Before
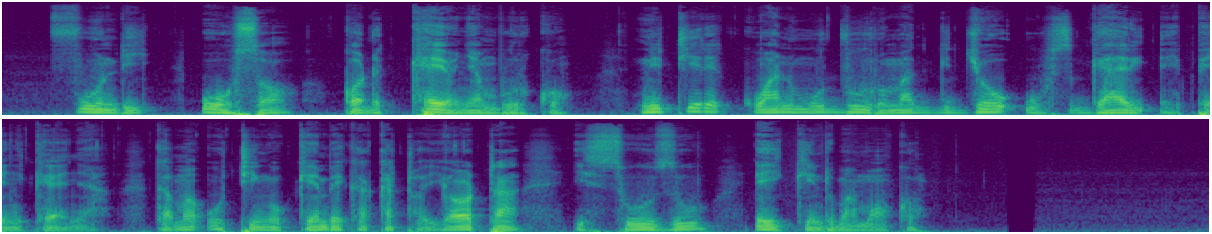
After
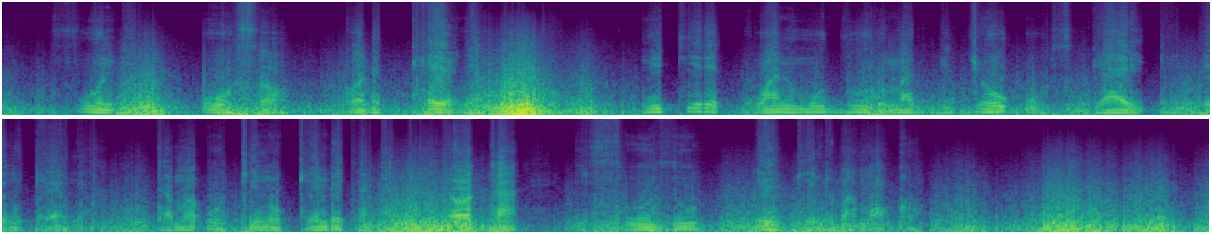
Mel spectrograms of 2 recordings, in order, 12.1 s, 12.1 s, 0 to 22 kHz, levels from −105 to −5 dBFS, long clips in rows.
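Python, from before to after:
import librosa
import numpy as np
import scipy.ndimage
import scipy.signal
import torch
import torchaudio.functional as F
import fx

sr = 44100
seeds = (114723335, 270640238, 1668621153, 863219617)

y = scipy.ndimage.median_filter(x, 25, mode='constant')
y = fx.dmg_wind(y, sr, seeds[0], corner_hz=190.0, level_db=-27.0)
y = fx.transient(y, sr, attack_db=-12, sustain_db=-8)
y = y * 10.0 ** (3.0 / 20.0)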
